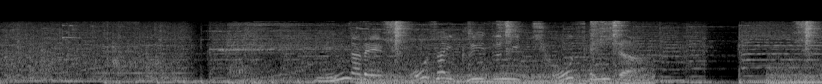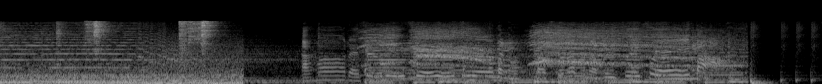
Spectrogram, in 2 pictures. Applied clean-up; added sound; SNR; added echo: none; Cutlery, silverware; -3 dB; none.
